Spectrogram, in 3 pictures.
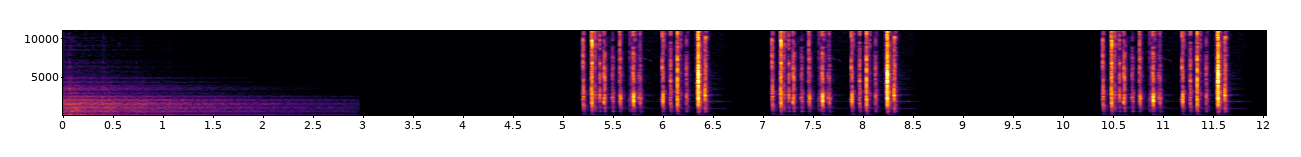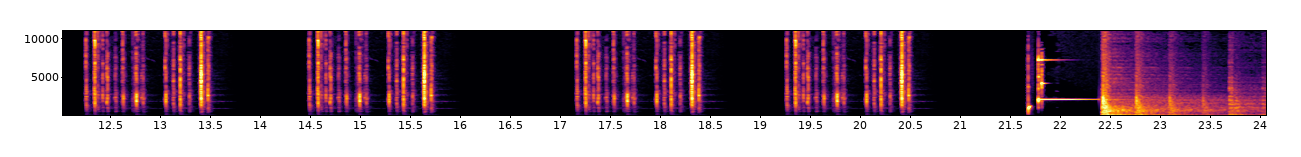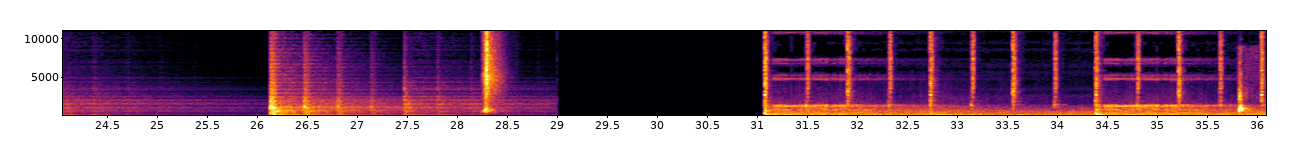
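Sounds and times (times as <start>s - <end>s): rapid keyboard key clicks: 5.2s - 8.6s, 10.4s - 13.7s, 14.5s - 15.9s, 17.2s - 18.6s, 19.3s - 20.7s.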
